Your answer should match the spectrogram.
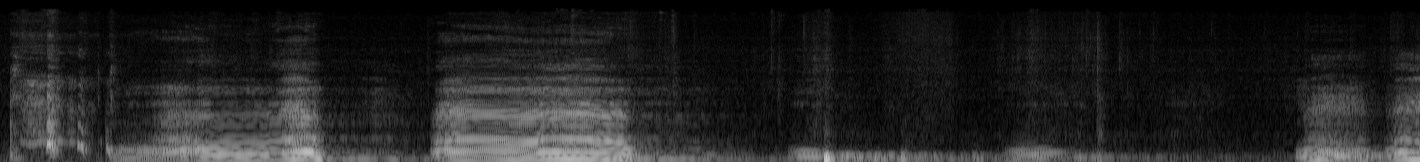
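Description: A man's voice making drawn-out vocal noises into a handheld microphone, not words: two long ones in the first five seconds, then shorter ones, with a sharp click about six seconds in.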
